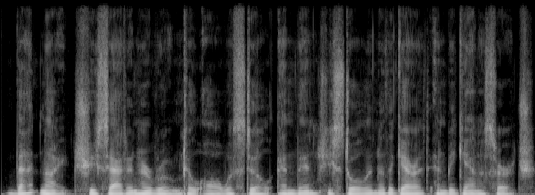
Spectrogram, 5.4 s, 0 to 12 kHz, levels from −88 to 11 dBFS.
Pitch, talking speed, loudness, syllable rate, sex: 105 Hz, 245 wpm, -17 LUFS, 5.1 syllables/s, male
